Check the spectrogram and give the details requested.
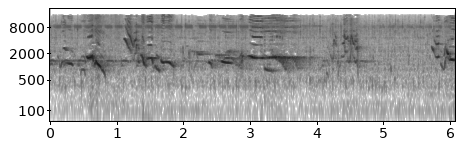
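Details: Black-naped oriole, a male kept in an aviary, delivers a busy run of fluty whistles and bent slurs mixed with scratchy harsh notes, nearly continuous for six seconds, with a faint steady high hiss behind.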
